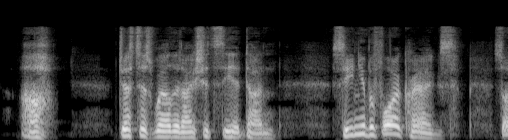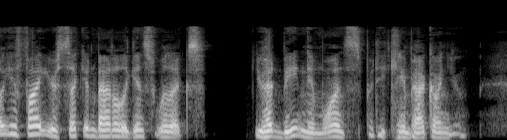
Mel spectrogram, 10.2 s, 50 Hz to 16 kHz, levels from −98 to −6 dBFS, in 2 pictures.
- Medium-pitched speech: Yes, medium, 150 Hz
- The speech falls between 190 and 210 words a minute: Yes, average, 195 wpm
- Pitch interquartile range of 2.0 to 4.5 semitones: No, average, 5.1 semitones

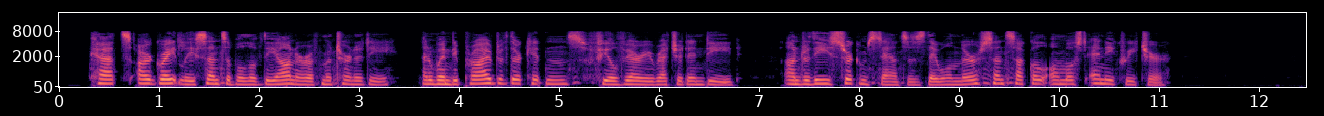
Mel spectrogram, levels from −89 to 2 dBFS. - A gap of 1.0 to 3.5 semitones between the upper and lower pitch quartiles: Yes, average, 3.2 semitones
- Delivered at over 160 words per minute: No, average, 145 wpm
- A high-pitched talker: Yes, high, 195 Hz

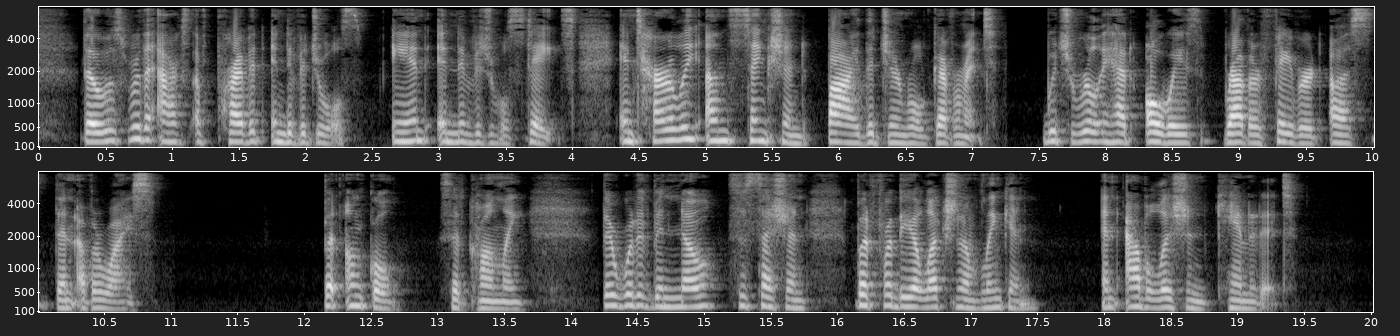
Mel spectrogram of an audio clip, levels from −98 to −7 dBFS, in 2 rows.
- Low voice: No, high, 190 Hz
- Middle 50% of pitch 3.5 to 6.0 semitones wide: No, average, 3.1 semitones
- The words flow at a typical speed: No, slow, 130 wpm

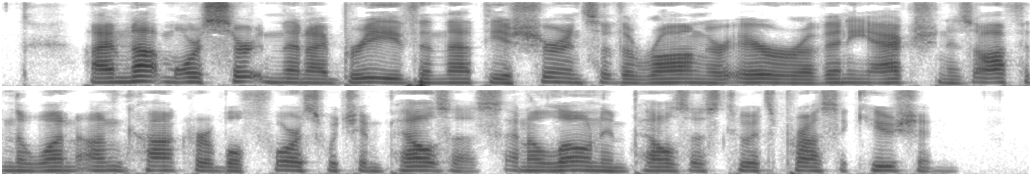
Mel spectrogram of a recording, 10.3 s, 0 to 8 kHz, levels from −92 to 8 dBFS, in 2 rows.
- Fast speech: Yes, fast, 210 wpm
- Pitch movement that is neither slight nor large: No, narrow, 1.9 semitones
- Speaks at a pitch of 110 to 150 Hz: Yes, medium, 140 Hz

